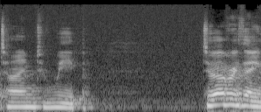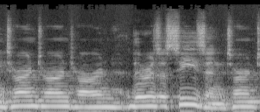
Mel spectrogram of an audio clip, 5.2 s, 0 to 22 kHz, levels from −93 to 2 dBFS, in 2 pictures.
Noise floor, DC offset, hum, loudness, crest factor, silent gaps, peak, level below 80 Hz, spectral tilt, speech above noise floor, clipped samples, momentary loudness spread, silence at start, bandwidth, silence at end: -47 dBFS; under 0.1%; none; -18 LUFS; 14 dB; none; -6 dBFS; -50 dBFS; -4.5 dB/octave; 29 dB; under 0.1%; 8 LU; 0 s; 19 kHz; 0 s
